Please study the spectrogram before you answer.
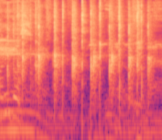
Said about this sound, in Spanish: Un gran aplauso, un gran aplauso, un gran aplauso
